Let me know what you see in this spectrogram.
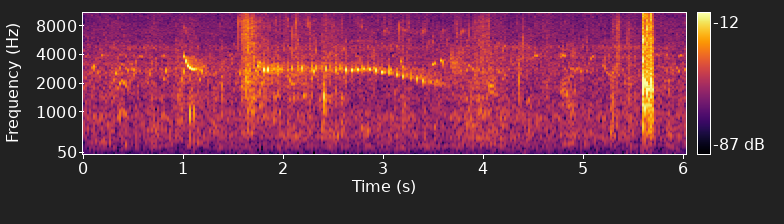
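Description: Birds calling outdoors: a short downward call about a second in, then a long pulsing trill that slides slowly down in pitch. A sharp click sounds near the end.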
